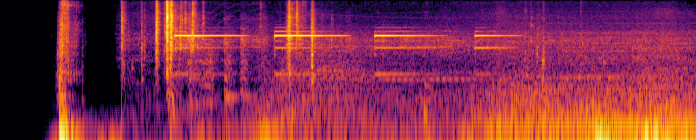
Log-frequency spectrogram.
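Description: A car driving around a neighborhood full of potholes: a few sharp knocks and clicks ride over a low rolling rumble, with faint thin whines, and the rumble grows louder toward the end.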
